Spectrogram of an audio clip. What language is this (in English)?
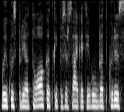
Lithuanian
